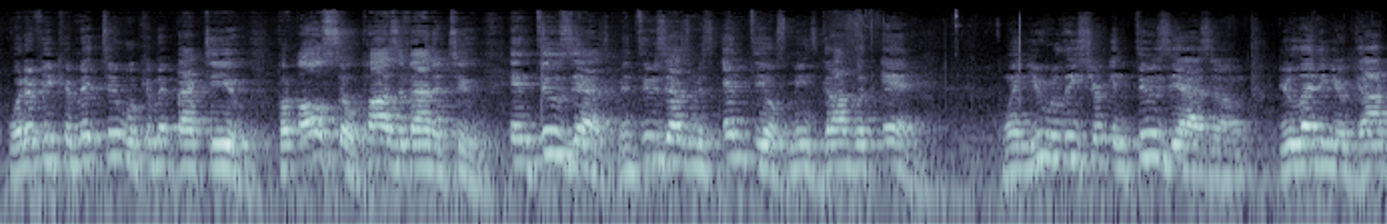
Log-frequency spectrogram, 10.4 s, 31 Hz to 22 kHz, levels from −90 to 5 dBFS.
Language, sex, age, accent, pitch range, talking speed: English, male, 30-49, American, 150-190 Hz, 165 wpm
